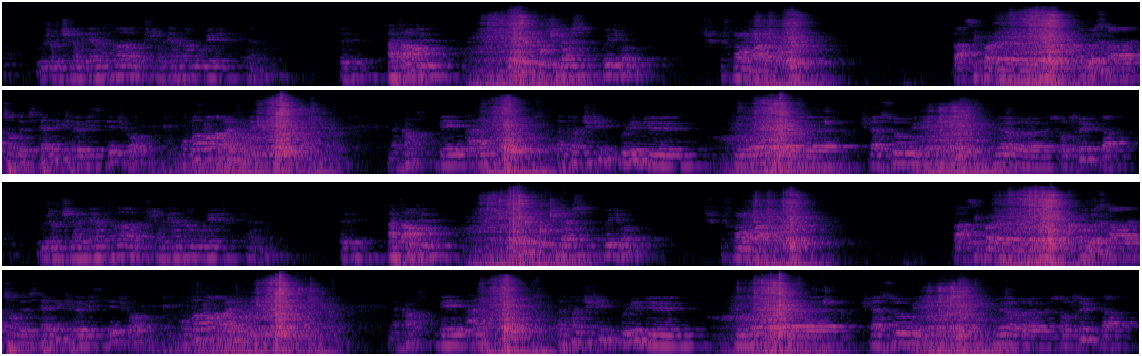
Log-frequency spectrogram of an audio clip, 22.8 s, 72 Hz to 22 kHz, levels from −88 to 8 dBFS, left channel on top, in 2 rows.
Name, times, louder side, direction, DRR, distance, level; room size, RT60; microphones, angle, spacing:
voice 1, 0.3-2.7 3.4-3.6 3.8-4.3 5.0-6.3 9.5-9.7 10.7-12.8 13.2-15.2 15.7-16.5 16.9-18.3 18.7-19.7 20.0-22.5, equal, 35° left, -8 dB, 1.2 m, -53 dB
voice 2, 3.9-4.2 7.0-7.7 9.6-10.4 13.5-13.7 15.2-15.6, equal, 90° left, -5 dB, 0.7 m, -51 dB
sound 1, 4.6-5.9 7.4-8.2 9.9-11.1 12.9-14.7 16.0-16.9 18.5-19.8 20.4-21.5, right 1 dB, 25° right, 0.4 m, -45 dB
2.4 x 2.4 x 2.2 m, 0.90 s
head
